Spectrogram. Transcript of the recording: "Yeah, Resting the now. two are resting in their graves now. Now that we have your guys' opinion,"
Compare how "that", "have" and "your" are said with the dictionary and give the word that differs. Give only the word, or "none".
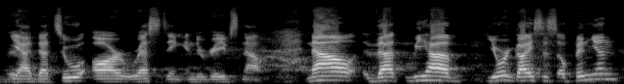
none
